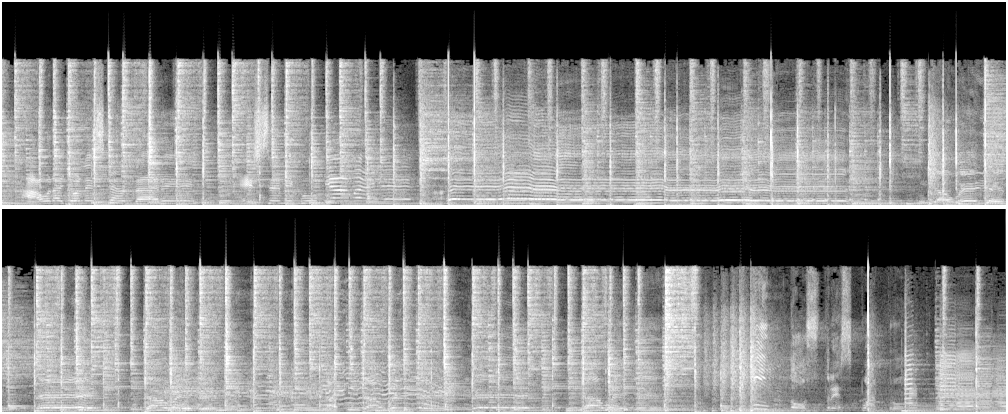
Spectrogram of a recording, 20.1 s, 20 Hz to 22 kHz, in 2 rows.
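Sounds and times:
electric guitar: 0.0 - 17.9
electric bass: 0.0 - 18.2
congas: 0.0 - 20.0
drum kit: 0.0 - 20.0
saxophones: 9.9 - 16.6, 19.1 - 20.0.

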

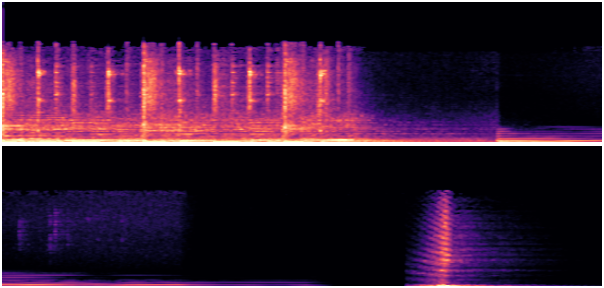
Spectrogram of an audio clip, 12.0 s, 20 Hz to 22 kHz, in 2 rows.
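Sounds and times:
whoosh with deep rumble: 10.1 - 11.8.

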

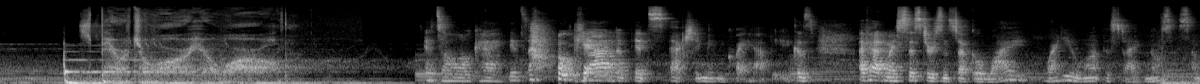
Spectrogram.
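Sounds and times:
low rumble: 0.6 - 4.4
echoing whispered voice: 0.7 - 4.4.

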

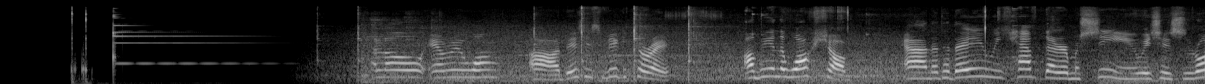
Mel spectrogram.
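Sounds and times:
notification bell ding: 1.2 - 3.0.

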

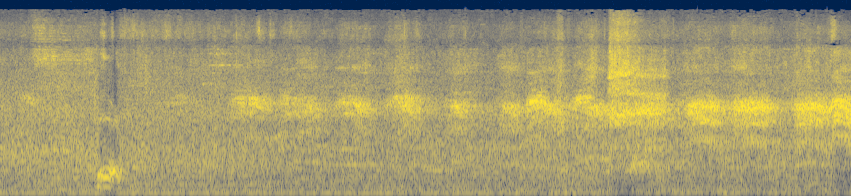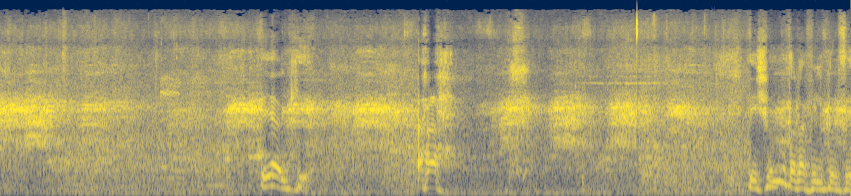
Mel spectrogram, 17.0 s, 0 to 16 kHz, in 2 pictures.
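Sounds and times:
birds calling: 0.0 - 17.0.

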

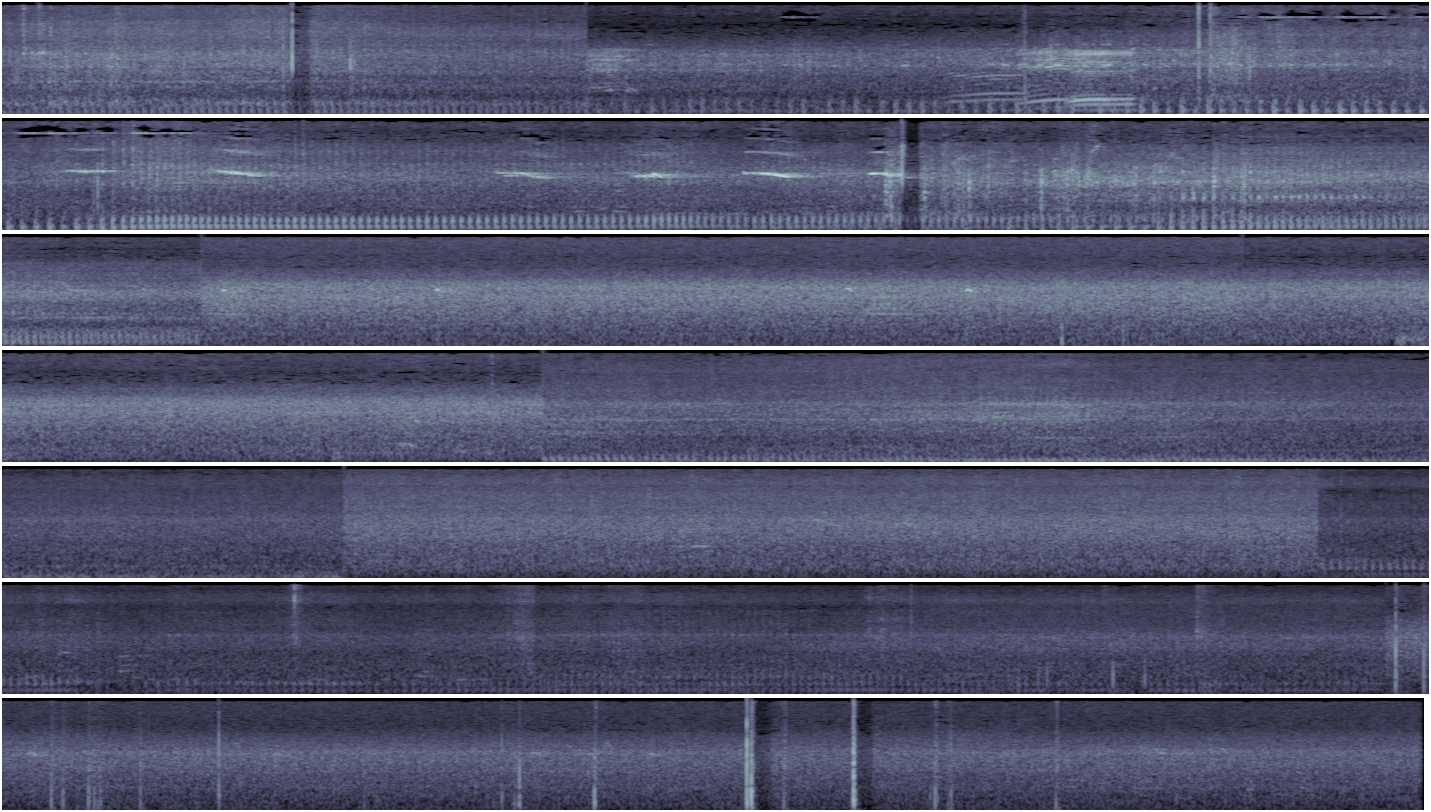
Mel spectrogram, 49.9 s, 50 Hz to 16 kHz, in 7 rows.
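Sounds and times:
small motorcycle engine running: 0.0 - 15.3, 24.1 - 29.2
rushing outdoor noise: 0.0 - 49.9
bird chirps: 7.3 - 8.6, 9.6 - 13.2.

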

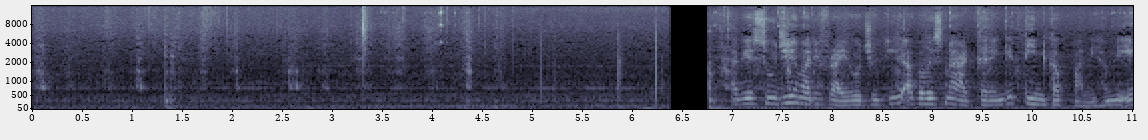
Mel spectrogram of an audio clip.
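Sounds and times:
spatula scraping in pan: 0.0 - 4.9, 6.8 - 11.0.

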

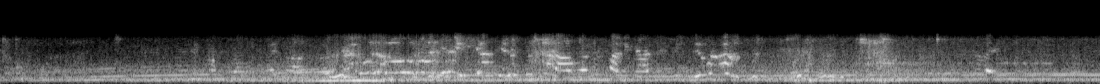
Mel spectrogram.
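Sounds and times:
bus engine low note: 0.0 - 11.0.

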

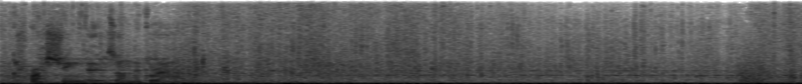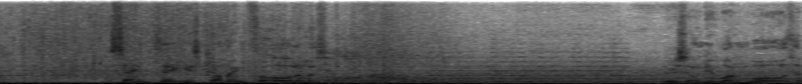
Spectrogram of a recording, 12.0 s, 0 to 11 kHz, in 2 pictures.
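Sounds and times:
deep low rumble: 0.0 - 12.0
swell of noise: 6.7 - 11.3.

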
